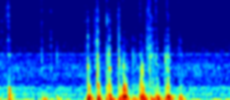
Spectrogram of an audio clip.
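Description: Keys clatter on a computer keyboard as a search for a Windows setting is typed, a quick burst of close, fairly quiet taps with no voice.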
